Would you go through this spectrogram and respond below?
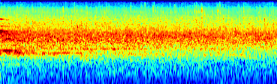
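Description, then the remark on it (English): An audience applauds a university choir, steady and dense, many hands clapping in a continuous wash of noise at an even, fairly loud level with no voices standing out. “please give a special applause for the university choir.”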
